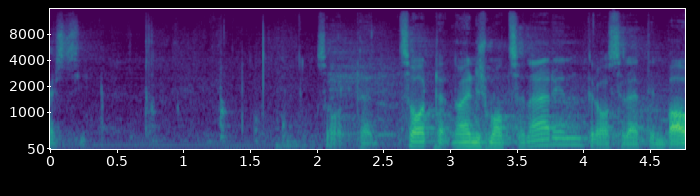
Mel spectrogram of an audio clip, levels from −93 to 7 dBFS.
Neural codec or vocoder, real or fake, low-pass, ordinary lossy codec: none; real; 14.4 kHz; Opus, 64 kbps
